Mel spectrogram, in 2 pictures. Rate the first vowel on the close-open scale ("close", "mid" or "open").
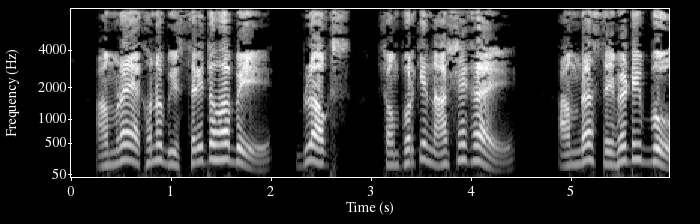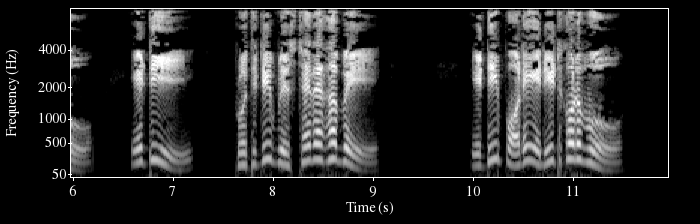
open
